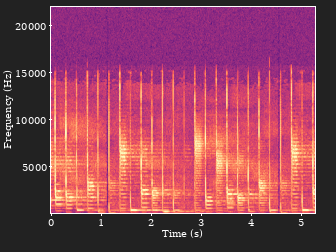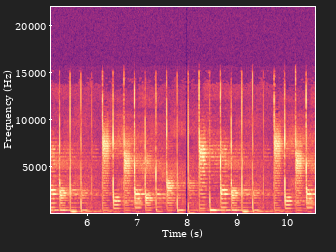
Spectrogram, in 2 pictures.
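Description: Quiet background music: a looping melody of short, chiming electronic notes over a low held bass, the phrase repeating about every three and a half seconds.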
